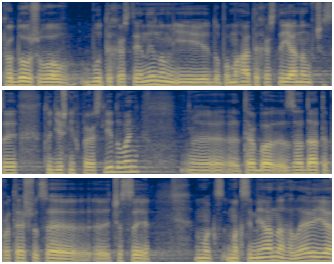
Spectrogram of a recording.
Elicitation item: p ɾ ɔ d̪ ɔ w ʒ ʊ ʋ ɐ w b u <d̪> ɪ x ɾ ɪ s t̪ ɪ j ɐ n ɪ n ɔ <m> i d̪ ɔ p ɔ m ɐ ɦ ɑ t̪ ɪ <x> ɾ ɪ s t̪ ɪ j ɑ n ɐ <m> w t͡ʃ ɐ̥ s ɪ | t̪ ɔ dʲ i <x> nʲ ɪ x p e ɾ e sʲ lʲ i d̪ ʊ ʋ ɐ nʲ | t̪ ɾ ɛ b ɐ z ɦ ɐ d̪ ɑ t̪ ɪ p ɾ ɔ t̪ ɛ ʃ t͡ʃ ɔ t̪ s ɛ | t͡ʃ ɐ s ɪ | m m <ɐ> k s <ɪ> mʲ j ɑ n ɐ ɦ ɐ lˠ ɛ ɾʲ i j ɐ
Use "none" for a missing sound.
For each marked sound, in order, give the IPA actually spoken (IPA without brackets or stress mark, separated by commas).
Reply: t̪, m, x, m, ʃ, ɐ, ɪ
